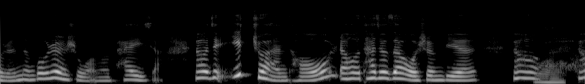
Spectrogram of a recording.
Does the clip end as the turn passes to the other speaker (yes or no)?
no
